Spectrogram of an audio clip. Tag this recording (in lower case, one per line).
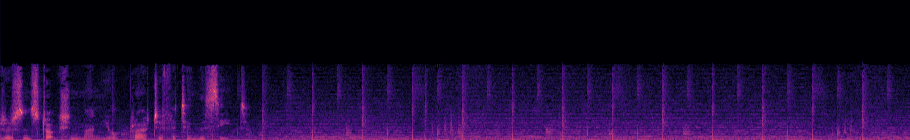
music
speech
